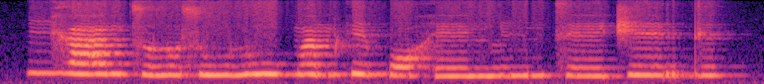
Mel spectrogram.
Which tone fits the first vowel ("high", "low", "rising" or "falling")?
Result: high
